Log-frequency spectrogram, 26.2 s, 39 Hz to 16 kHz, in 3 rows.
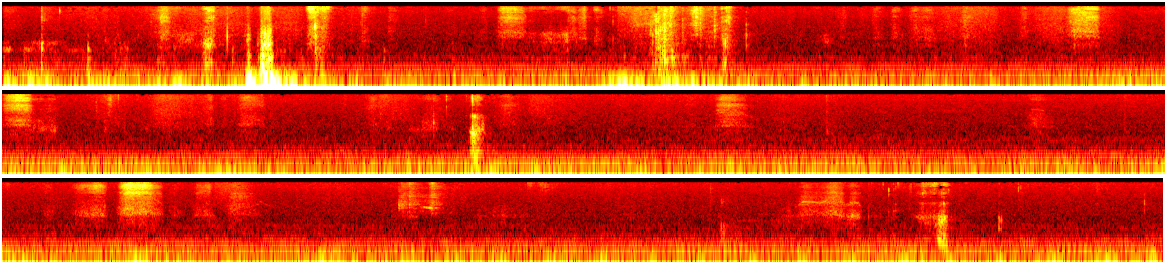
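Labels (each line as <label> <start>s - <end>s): A dog growling quietly in the room. 1.5s - 1.9s
A dog growling quietly in the room. 5.2s - 5.6s
A dog growling quietly in the room. 12.1s - 12.5s
A phone camera quietly taking a picture in the distance. 20.4s - 21.0s
A dog growling quietly in the room. 24.4s - 24.6s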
